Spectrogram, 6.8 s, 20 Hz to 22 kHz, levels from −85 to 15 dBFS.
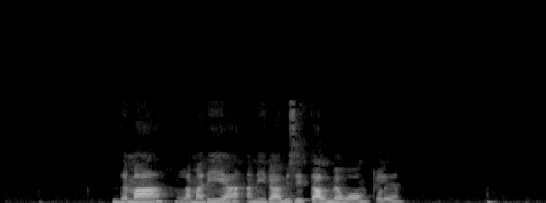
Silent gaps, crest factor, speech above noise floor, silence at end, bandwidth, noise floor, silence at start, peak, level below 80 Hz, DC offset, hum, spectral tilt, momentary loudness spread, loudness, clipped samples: none; 24 dB; 51 dB; 0.65 s; 11.5 kHz; -74 dBFS; 1.4 s; -2 dBFS; -60 dBFS; under 0.1%; none; -6 dB/octave; 17 LU; -22 LUFS; under 0.1%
